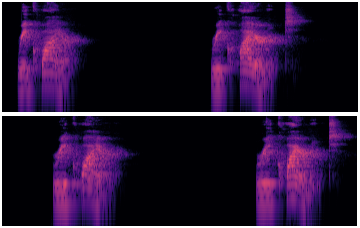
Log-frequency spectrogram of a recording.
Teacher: No change, still on the choir sound, or the choir syllable.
